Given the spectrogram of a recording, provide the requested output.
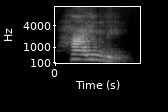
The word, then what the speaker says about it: highly: Lembrando que o GH no meio das palavras em inglês a gente normalmente não pronuncia. Então, do high eu vou direto para o li, highly.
